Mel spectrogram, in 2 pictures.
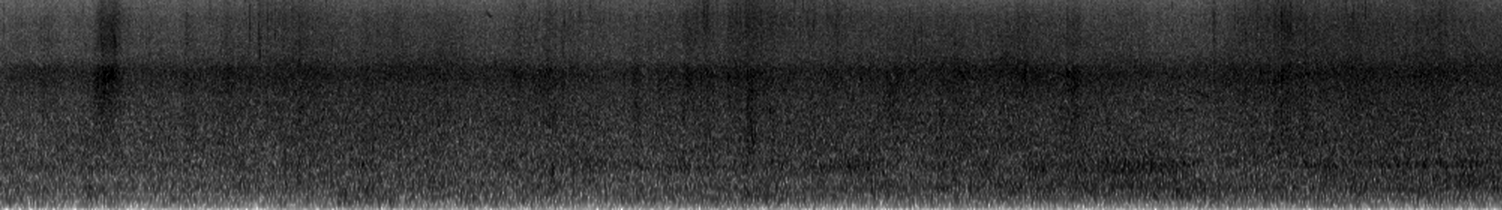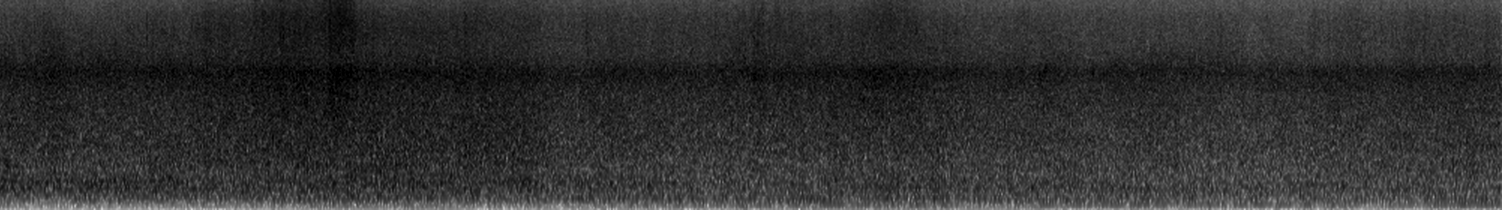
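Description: Choppy surf and breaking waves washing, with strong wind buffeting the microphone; the wash swells louder through the middle and eases a little near the end.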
